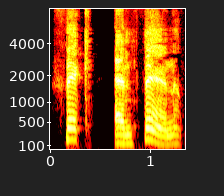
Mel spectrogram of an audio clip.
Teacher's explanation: there's thick and thin, where you have the voiceless version coming at the beginning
